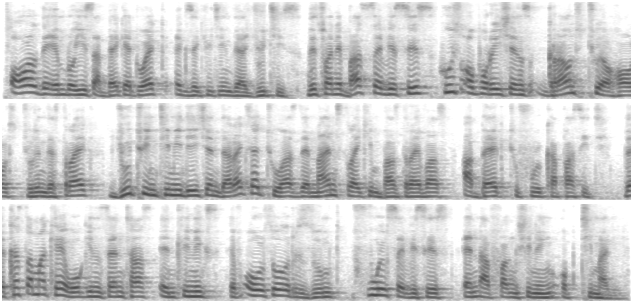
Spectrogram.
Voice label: ENG; Strike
